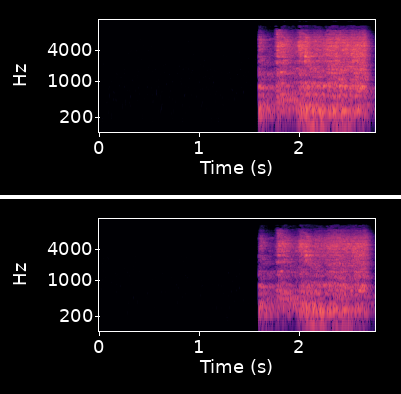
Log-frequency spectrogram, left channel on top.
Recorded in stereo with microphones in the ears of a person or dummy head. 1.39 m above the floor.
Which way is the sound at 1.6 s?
35° left (ahead or behind).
